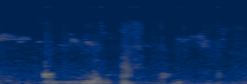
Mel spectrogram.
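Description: Large area rug being rolled up by hand on a wooden floor: a few short, irregular rustles and soft bumps of the rug and its backing, with a brief low rubbing tone about a second in.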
